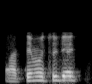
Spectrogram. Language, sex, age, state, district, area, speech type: Kashmiri, male, 45-60, Jammu and Kashmir, Srinagar, urban, conversation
